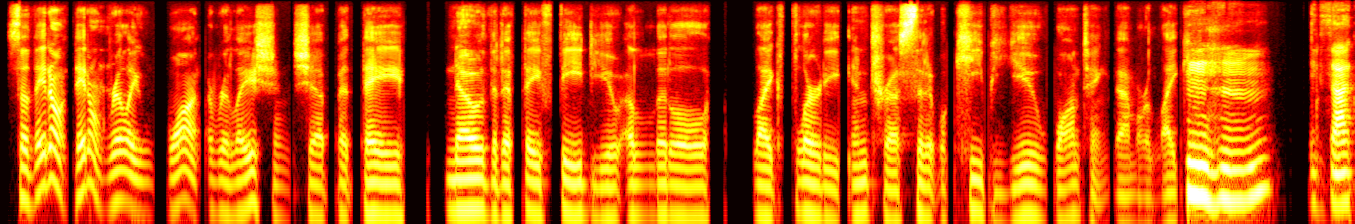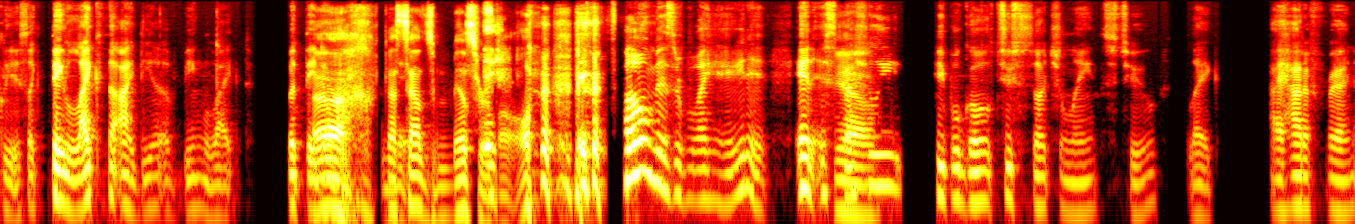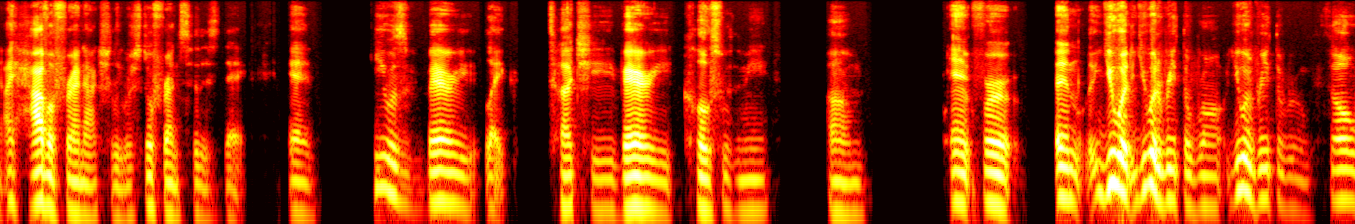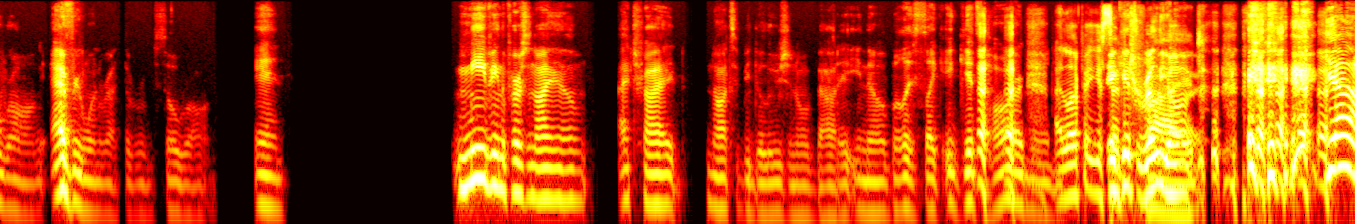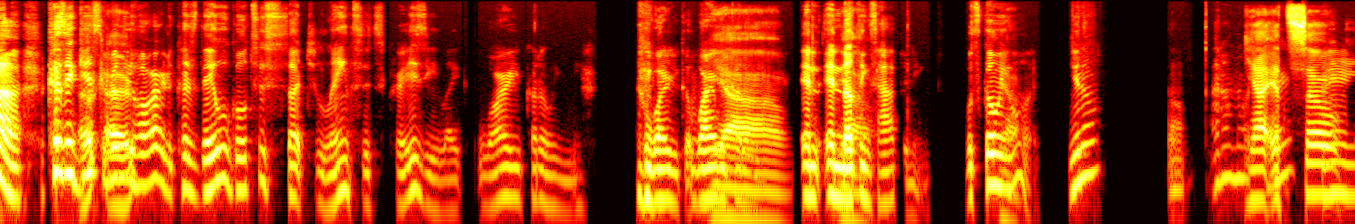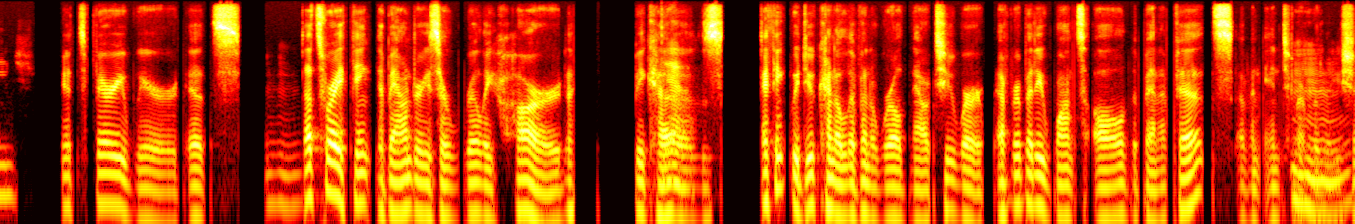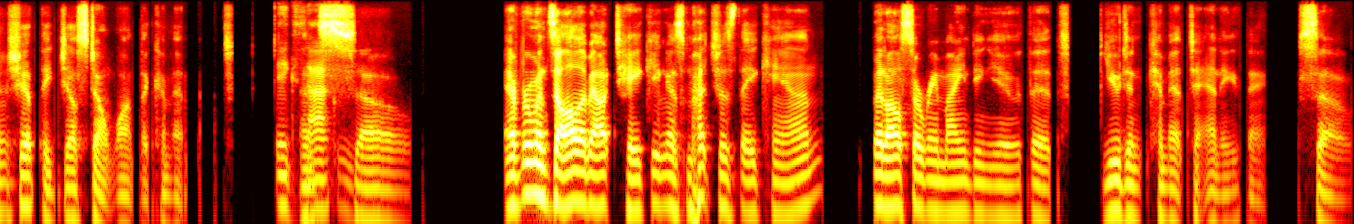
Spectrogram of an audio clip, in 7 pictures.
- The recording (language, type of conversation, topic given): English, unstructured, What qualities make a relationship healthy?
- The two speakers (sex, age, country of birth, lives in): male, 18-19, United States, United States; male, 50-54, United States, United States
- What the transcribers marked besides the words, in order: laugh; stressed: "have"; chuckle; laugh; laughing while speaking: "Why are"; drawn out: "Yeah"; tapping; laughing while speaking: "much"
